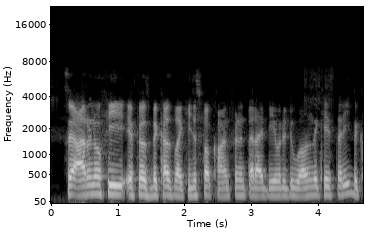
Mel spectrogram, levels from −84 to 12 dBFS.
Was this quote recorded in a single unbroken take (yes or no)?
yes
